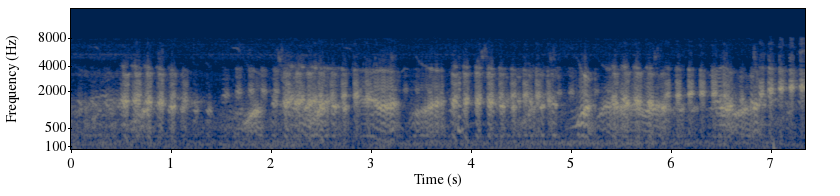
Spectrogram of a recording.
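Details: Many frogs croaking loudly in a swamp, possibly in mating season; dense overlapping pulsed croaks in bursts, some rising, sounding almost continuous with brief pauses.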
